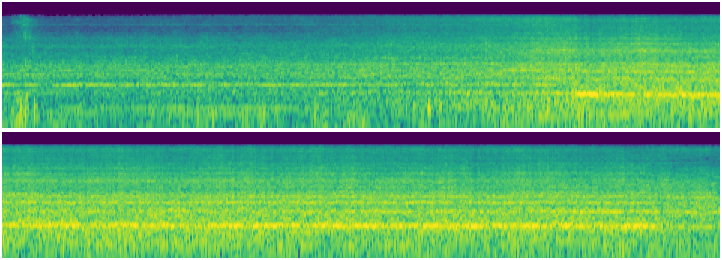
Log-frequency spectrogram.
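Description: A Southern electric multiple-unit train passes close along the platform. Its sound builds over several seconds as it comes up, then holds as a loud steady hum with wheel-on-rail noise while the carriages go by, and eases just as the last coach passes.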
